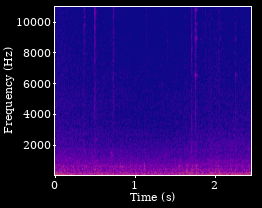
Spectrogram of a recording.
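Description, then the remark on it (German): A car drives along in bright sunshine with its roof open and windows down: a steady rumble of engine, road and wind noise, unbroken throughout, with no one speaking. “Wir haben das Dach offen, Fenster auch runter.”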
